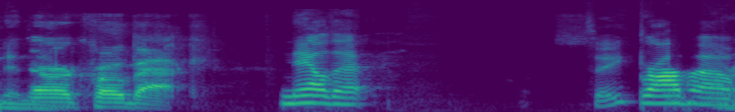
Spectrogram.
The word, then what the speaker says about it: Chrobak: That's why I put the production the the pronunciation in there. Cara Crowback.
